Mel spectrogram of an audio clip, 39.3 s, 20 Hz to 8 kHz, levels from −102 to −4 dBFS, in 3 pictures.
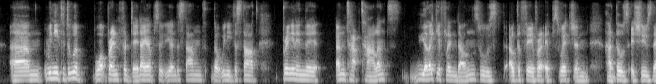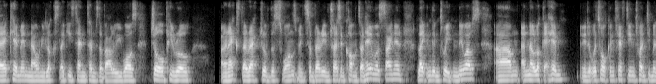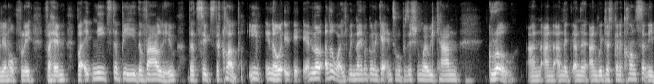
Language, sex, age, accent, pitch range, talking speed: English, male, 20-39, British, 115-135 Hz, 200 wpm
